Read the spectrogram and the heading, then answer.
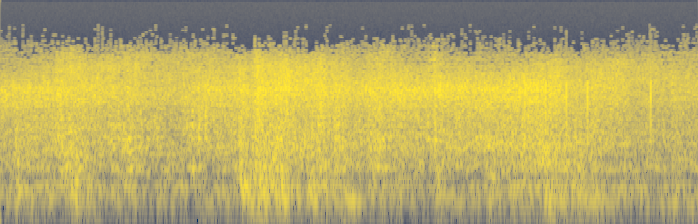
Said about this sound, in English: Listen. No. Nothing but the wind.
